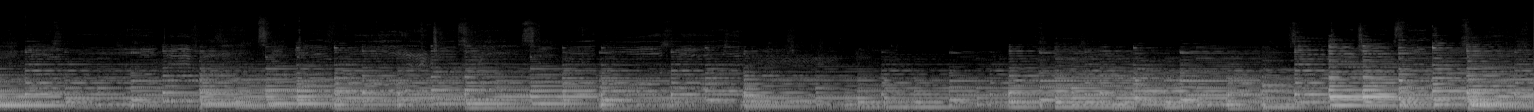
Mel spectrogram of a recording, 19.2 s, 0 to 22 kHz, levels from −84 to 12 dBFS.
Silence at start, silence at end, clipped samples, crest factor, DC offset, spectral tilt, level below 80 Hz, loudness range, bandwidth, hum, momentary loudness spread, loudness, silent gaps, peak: 0 s; 0 s; under 0.1%; 18 dB; under 0.1%; -8.5 dB/octave; -60 dBFS; 8 LU; 10.5 kHz; none; 11 LU; -30 LUFS; none; -10 dBFS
